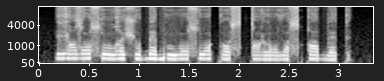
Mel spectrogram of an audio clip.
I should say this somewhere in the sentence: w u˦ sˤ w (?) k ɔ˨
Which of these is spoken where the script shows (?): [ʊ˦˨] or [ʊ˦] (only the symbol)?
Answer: ʊ˦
